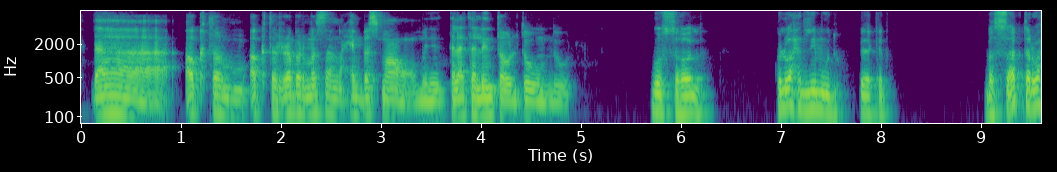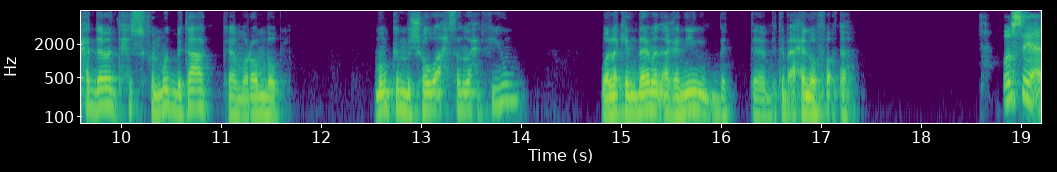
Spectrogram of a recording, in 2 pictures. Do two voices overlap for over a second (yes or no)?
no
